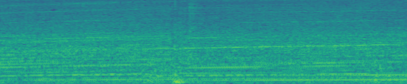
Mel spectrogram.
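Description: A race car in iRacing revs hard at a standing start, its engine droning loud and continuous with rising tonal whine and a brief jolt partway through.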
